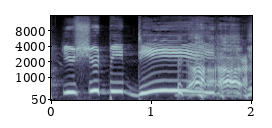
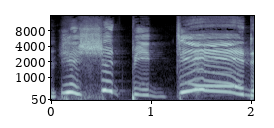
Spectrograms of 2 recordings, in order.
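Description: First: Slow, high, loud Scottish shout; Scottish accent. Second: Put-on very slow, much higher thick Scottish accent; terrible Scottish impression. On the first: Retold or imitated. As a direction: bellow it like a Scottish local. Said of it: "in a Scottish accent". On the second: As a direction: ham up a Scottish mechanic's warning. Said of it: "thick Scottish accent that I will now do a terrible impression of".

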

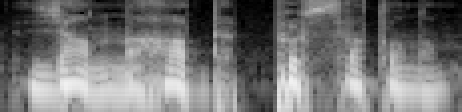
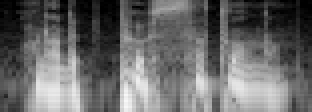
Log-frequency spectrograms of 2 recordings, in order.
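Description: First: "Janna" lingered on, slow and weighty; stress on Janna. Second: "Hon" stressed with a falling tune. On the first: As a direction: lean into "Janna" with wonder. Narrator dwells on the kiss. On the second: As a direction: hit "Hon" as if amazed it was her. Narrator repeats in disbelief. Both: A narrator's reading.

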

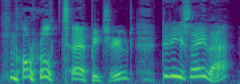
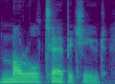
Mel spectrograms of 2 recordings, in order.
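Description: First: High, squealing disbelief through laughter; laughing incredulously. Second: Said in the usual way. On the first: Acted. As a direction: repeat it while cracking up, "Moral turpitude?" slow and high. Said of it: "Freddie laughed fit to bust".

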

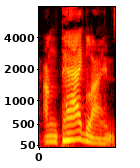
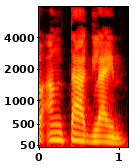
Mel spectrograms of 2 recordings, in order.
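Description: First: "tagline" with an American flat a; American English accent. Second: Slow Filipino-accented "tagline"; Pinoy pronunciation. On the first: Host contrasting his own English, American accent. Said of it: "in my English accent for every English word". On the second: Host demonstrating the local way, Filipino accent. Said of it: "the way that Pinoy say it". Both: Shown as a demonstration.

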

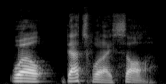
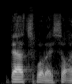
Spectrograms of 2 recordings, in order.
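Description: First: "Well" drawn out slowly and louder; emphatic, slow. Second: Said in the usual way. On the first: Shown as a demonstration. Insisting to the host that he saw it, a slow and louder "Well". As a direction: lean hard on "Well, that's what I saw".

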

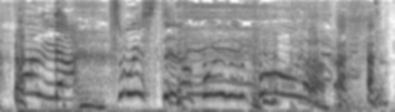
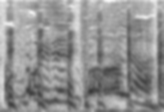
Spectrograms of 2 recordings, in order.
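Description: First: High and slow, giggling through every word; laughing. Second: High, giggly retelling through laughter; can barely get the name out for laughing. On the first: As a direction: repeat it helpless with laughter. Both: Real, not acted. Laughing at his own mistake.

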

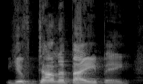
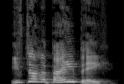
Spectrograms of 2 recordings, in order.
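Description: First: Said in the usual way. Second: Very high, squealed amazement; high-pitched mock-incredulous exclamation; comic indignation. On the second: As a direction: squeal it as if the fact settles everything. Indignant on caller's behalf.

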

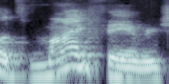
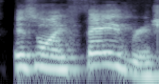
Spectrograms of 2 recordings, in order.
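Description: First: "my" stressed in retold contradiction. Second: Said in the usual way. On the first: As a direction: lean on "my" to claim it. Contradicts the other's claim.

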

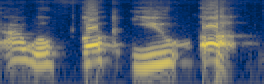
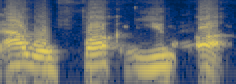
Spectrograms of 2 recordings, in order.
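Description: First: Slow, deliberate menacing warning; slow threat. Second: Said in the usual way. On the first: Retold or imitated. Father pinning son, slow deliberate threat. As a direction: spell out every word so he gets it.

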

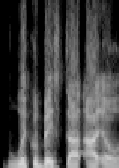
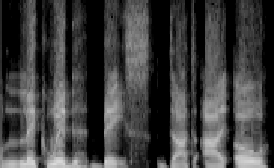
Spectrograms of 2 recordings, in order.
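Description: First: Said in the usual way. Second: "liquidbase dot I O" stretched slowly; slow, drawn out. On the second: Shown as a demonstration.

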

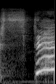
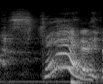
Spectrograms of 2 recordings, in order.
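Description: First: A louder, sharp call of "Steph!". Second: "Steph!" called much higher, falling at the end; a high, drawn-out plea of "Steph!". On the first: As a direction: snap "Steph!" out to stop her. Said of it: "And you're like, like". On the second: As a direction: narrator retelling her own shocked cry at Steph, high and falling. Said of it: "I was like". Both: Retold or imitated.

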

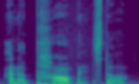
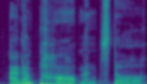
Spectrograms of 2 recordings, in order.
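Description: First: Slow, savouring. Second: Slow, lower, relishing each word; slower savouring. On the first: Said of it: "Artie savours the phrase". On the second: Artie savouring Lydia's pun, slow and pleased. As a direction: taste the phrase like a new idea. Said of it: "Artie repeats it, slower, delighted". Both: Acted.

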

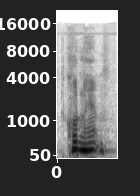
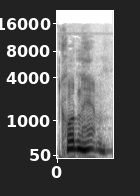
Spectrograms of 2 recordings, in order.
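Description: The two takes are said the same way.

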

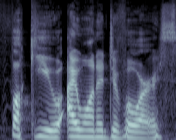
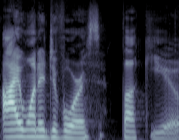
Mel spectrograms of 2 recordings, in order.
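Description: First: A loud, mock grovelly snarl of fuck you, I want a divorce; hammed-up divorce demand, wrong way round; imitating a raw, grovelly outburst. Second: A loud, mock grovelly I want a divorce that drops away on fuck you; hammed-up, grovelly divorce line in the right order; imitating her raw, grovelly blow-up; mock grovelly outburst. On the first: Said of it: "grovelly voice". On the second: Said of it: "like, grovelly voice".

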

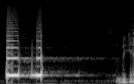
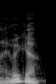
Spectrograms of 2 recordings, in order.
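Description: First: Very high, very slow sing-song; dramatic drawn-out announcement. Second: Said in the usual way. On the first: Pretend. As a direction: stretch it out like a showman.

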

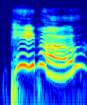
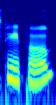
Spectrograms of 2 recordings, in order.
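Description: First: People? pitched way up, loud and incredulous; mock disbelief. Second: Said in the usual way. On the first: Shown as a demonstration. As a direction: echo People? as a startled question. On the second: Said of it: "People? God".

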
